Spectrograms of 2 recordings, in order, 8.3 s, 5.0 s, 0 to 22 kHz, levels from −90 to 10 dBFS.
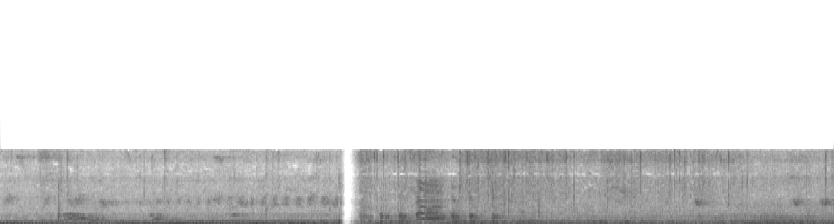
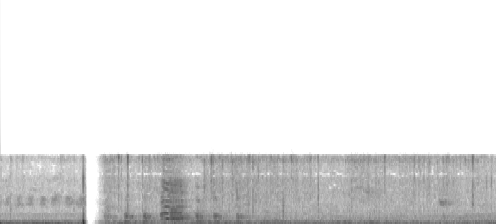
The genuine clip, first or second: second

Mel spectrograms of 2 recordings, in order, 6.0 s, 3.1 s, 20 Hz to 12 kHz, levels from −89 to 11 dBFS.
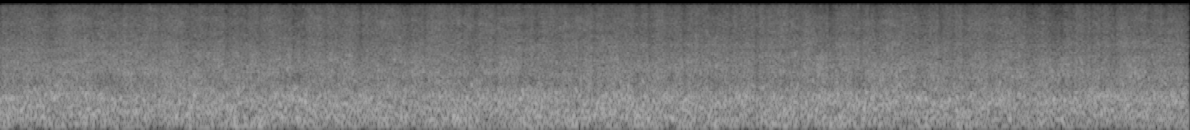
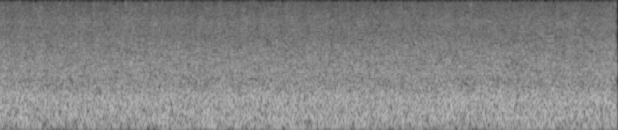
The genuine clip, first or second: second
